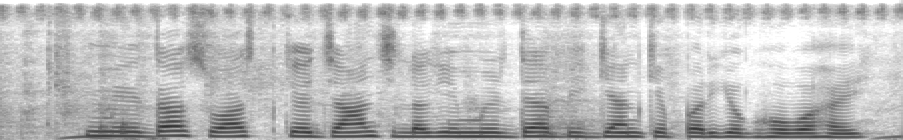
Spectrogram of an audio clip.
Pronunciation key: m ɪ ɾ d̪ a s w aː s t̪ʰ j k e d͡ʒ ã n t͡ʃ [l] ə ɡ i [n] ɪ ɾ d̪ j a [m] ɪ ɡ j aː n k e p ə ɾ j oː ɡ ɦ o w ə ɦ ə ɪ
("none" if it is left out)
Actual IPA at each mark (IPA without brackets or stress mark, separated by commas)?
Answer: l, m, b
